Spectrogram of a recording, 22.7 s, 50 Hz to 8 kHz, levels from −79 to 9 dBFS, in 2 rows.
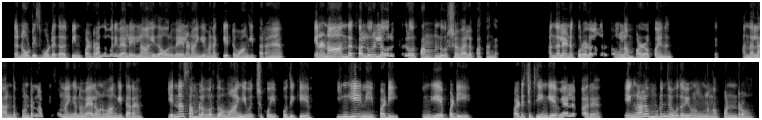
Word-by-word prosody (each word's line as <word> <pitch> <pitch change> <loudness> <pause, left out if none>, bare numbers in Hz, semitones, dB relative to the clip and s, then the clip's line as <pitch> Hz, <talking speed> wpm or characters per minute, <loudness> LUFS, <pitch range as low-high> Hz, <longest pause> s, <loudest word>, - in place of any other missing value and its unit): இந்த 205 - -1
நோட்டீஸ் 220 -3 -1
போர்ட்ல 185 -2 0
எதாவது 185 +1 0
பின் 205 0 0
பண்ற 175 -1 +1
அந்தமாரி 190 +2 -3
வேலை 170 0 +1
எல்லாம். 185 +5 +1
ஏதாவது 180 +2 +1
ஒரு 175 - -2
வேலை 185 +2 +2
நான் 170 -2 0
இங்க 160 0 -1
வேணா 180 +2 -1
கேட்டு 210 -4 0
வாங்கி 185 +4 -1
தரேன்." 170 +6 0 0.6
ஏன்னா 275 +1 +5
நான் 275 +2 +7
அந்தக் 250 -2 +1
கல்லூரியில 265 +2 +3
ஒரு 210 - -2
கிட்டத்தட்ட 235 +1 -2
ஒரு 190 - -14
12 215 +3 0
வருஷம் 230 -4 -1
வேலை 170 -1 0
பார்த்தேன் 155 0 -4
அங்க. 150 - -8 0.8
அதனால 225 +4 +3
எனக்கு 210 -1 -1
ஒரு 200 - +3
அளவு 235 0 +1
அங்க - - -13
இருக்கவங்க 220 -7 -5
எல்லாம் 215 +1 0
பழக்கம் 200 +2 +1
எனக்கு. 150 -3 -6 1.0
அதனால 195 +4 0
அந்தப் 180 0 -5
பொண்ட்ட 210 -1 -1
அப்பிடி - - -27
சொன்னேன். 185 0 -1
"இங்க 175 - 0
நான் 170 +2 +1
வேலை 230 0 +2
ஒண்ணு 180 -3 -1
வாங்கி 220 +6 +1
தரேன். 170 -6 0 0.5
என்ன 310 +6 +2
சம்பளம் 220 -5 +1
வருதோ 220 +9 0 0.2
வாங்கி 230 +4 +3
வச்சுக்கோ 185 +2 -2
இப்போதைக்கு. 180 -1 -1 0.6
இங்கயே 315 +1 +4
நீ - - +1 0.2
படி! 180 0 +2 0.5
இங்கேயே 215 +5 +3
படி! 185 0 +2 0.8
படிச்சுட்டு 265 +2 0
இங்கேயே 235 +3 +4
வேலை 205 +3 +2
பாரு! 165 -3 0 0.5
எங்களால 280 +7 +4
முடிஞ்ச 315 +4 +1
உதவிய 220 +2 +1
உங்களுக்கு 175 -1 -1
நாங்க 160 -1 -2
பண்றோம். 180 -3 -1
200 Hz, 185 wpm, -20 LUFS, 180-235 Hz, 1.0 s, நான்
